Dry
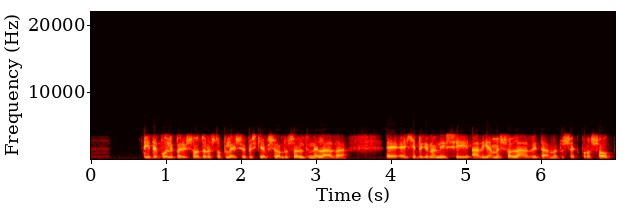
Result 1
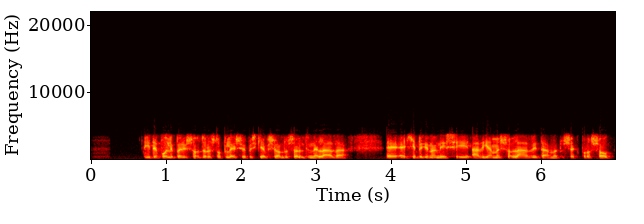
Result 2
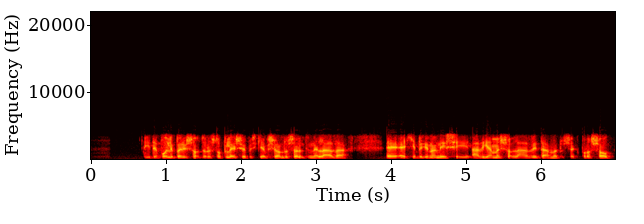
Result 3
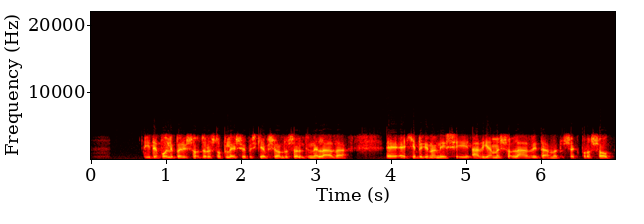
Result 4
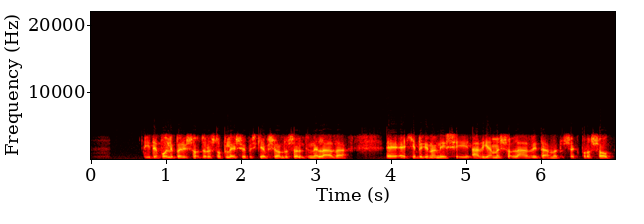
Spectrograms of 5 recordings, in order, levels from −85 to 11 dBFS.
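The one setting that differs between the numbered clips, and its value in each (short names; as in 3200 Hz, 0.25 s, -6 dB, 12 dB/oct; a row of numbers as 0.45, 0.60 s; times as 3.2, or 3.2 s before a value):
pump, release: 97, 519, 181, 266 ms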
